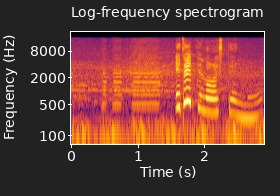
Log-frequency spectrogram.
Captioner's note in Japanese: クラクションの音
